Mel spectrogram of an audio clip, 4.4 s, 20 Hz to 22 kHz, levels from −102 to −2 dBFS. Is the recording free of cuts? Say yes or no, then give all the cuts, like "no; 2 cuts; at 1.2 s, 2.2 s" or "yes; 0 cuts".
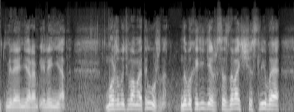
no; 2 cuts; at 2.2 s, 3.2 s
